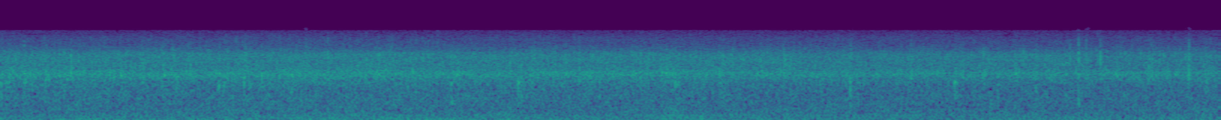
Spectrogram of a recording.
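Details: Steady rain patters on a surface, a constant hiss with faint scattered drips and no animal voices.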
